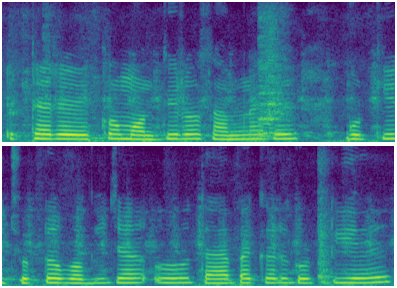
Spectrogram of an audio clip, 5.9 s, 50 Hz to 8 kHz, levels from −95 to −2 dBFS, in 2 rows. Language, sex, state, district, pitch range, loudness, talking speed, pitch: Odia, female, Odisha, Khordha, 235-255 Hz, -15 LUFS, 120 wpm, 250 Hz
